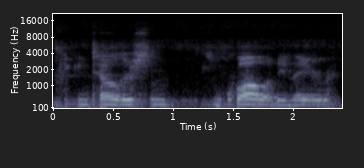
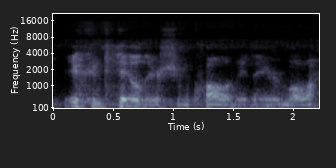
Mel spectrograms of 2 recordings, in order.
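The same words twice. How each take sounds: First: Said in the usual way. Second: Mock Southern accent, "tell" stretched toward "tayl". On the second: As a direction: repeat it like a folksy Southerner. Repeats own remark in put-on drawl.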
